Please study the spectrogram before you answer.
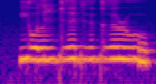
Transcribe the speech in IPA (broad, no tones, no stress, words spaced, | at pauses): joliɡʱedʱy ɡʱøɹu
